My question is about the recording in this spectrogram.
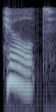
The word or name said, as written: hilt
